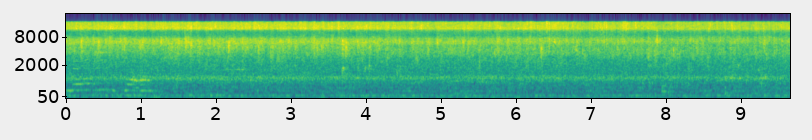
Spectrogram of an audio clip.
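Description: Steady rain falling on a wet, puddled brick rooftop, with a faint voice briefly in the first second.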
